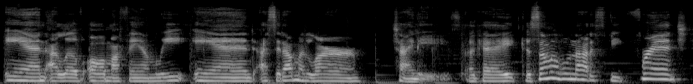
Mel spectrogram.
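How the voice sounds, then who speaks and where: An American woman with a low voice speaks in a casual vlog style, addressing viewers directly. She explains things conversationally and often checks in with small tag words, over faint music. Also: normal speed, a bit bright. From United States. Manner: conversational, checks in with okay, right, all right. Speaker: language learner hosting a video channel.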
